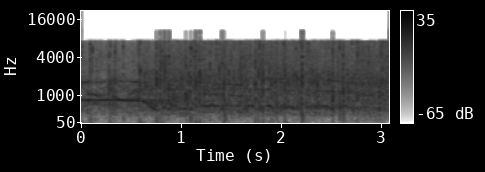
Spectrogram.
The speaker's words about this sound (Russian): Хлопайте все.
